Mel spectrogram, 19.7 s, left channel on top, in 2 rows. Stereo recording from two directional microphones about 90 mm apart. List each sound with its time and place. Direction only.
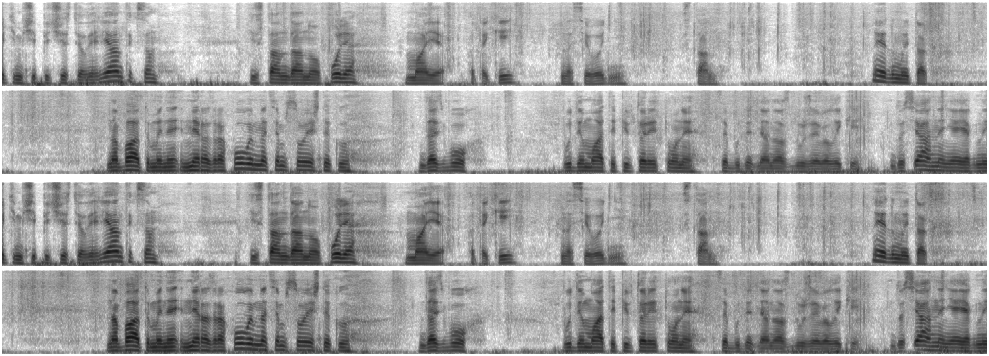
0.0 s speech: 5° right (ahead or behind)
3.6 s speech: 5° left (ahead or behind)
6.7 s a sound: 20° left (ahead or behind)
8.7 s speech: centre (ahead or behind)
9.2 s speech: 20° left (ahead or behind)
11.0 s speech: 25° left (ahead or behind)
11.3 s speech: centre (ahead or behind)
11.7 s speech: 45° left (ahead or behind)
13.1 s speech: 5° left (ahead or behind)
14.3 s speech: 25° left (ahead or behind); by 17.4 s 5° right (ahead or behind)
17.4 s speech: 20° left (ahead or behind)
18.8 s speech: 20° left (ahead or behind)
